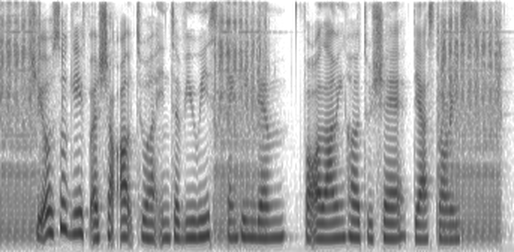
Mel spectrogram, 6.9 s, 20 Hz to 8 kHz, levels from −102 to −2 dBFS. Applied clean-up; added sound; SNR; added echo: none; Tools; 15 dB; none.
